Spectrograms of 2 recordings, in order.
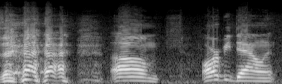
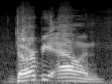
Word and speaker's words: Darby Allin: But anyways, RB Dallin. Darby Allin, folks. We know his name. I swear to God. This is a very interesting episode. We just can't seem to get names right. Darby Allin.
